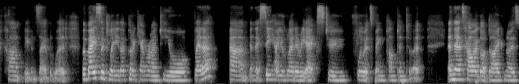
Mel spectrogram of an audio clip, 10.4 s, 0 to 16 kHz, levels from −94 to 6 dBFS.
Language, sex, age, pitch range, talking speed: English, female, 20-39, 185-220 Hz, 195 wpm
